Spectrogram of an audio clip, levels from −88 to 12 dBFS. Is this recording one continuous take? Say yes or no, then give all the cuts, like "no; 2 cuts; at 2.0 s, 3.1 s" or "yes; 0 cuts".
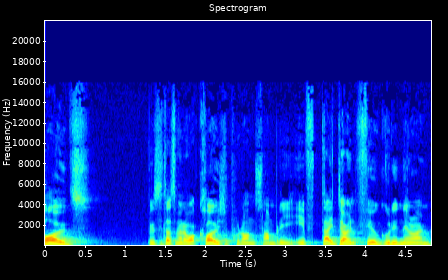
yes; 0 cuts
